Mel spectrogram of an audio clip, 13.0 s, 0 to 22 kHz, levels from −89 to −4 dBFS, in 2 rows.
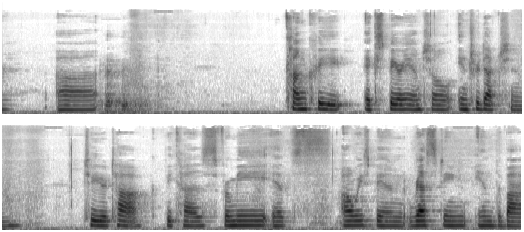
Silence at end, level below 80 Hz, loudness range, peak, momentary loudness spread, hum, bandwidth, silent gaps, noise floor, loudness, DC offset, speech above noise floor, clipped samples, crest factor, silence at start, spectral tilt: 0 s; -44 dBFS; 5 LU; -2 dBFS; 14 LU; none; 16.5 kHz; none; -45 dBFS; -23 LUFS; under 0.1%; 24 dB; under 0.1%; 22 dB; 0 s; -6 dB/octave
